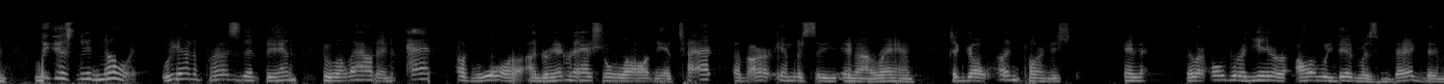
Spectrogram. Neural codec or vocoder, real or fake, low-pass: codec, 16 kHz in and 24 kHz out, 0.6 kbps, FireRedTTS-2 codec; fake; 7.2 kHz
